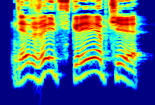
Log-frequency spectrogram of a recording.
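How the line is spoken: Shouted. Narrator (Russian): крикнул Антютик

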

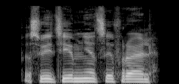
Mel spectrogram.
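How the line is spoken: Grumbling. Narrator (Russian): проворчал он

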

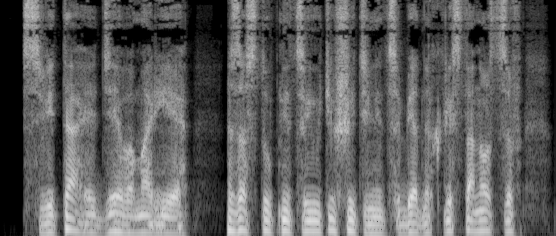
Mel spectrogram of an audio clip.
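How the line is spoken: Muffled breathy murmur. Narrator (Russian): глухо выдохнул в темноту Нед Гамильтон

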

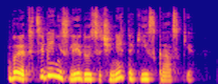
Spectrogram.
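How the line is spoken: Corrective tone. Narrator (Russian): поправила

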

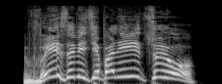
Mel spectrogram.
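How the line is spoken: Yelling. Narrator (Russian): орал Огден

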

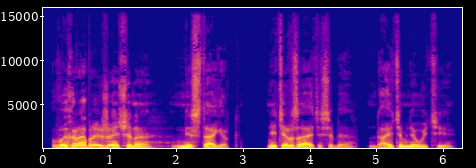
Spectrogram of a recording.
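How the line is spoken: Gentle. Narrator (Russian): он ласково сказал

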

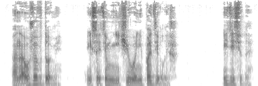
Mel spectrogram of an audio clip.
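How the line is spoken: Plain. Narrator (Russian): сказал я

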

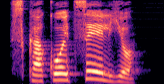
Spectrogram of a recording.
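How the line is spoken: Growled. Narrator (Russian): прорычала Бриза

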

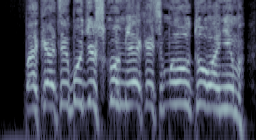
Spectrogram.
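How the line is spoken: Dwarves yelling in unison, loudly. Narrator (Russian): в один голос завопили карлики поверх рева вод

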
